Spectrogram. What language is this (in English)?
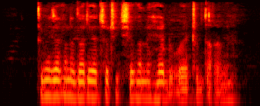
Bangla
